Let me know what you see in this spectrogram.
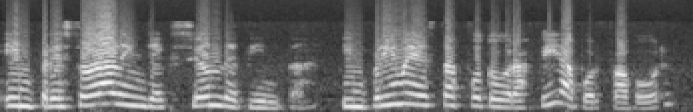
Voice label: inkjet printer desc es; tuxpaint-stamps; household; electronics

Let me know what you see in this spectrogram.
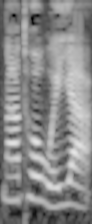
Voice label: "latvia", zh_CN; gcompris; geography

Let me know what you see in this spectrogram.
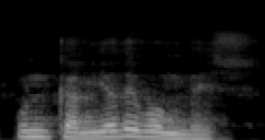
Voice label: fire engine desc, ca; vehicles; emergency; cartoon; tuxpaint-stamps

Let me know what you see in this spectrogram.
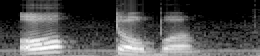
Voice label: drum tomtom floor desc, ro; percussion; music; tuxpaint-stamps

